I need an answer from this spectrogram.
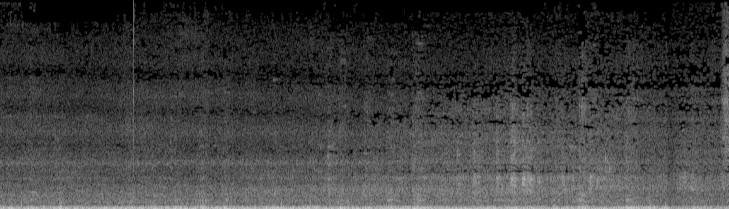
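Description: Eastern Railway EMU train rolling slowly across a concrete bridge: a steady low rumble with no clear breaks.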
